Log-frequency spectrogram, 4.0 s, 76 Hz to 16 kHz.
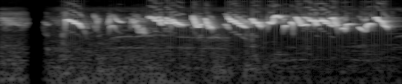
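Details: Common iora (kecial kuning) singing energetically on 6 December 2024: a fast, continuous run of sharp, high chirps and twittered notes with quick up-and-down slides, barely pausing over four seconds, with no other sounds.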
